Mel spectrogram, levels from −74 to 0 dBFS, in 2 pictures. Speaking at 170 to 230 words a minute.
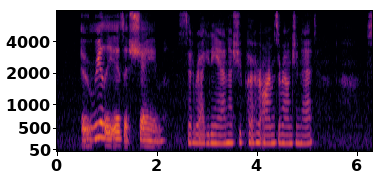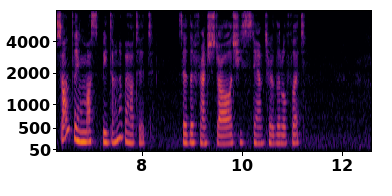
No: average, 150 wpm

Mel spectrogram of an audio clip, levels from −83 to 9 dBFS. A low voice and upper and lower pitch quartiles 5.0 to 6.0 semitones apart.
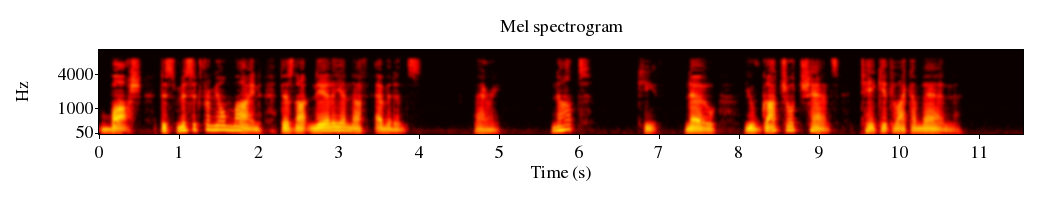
Yes: low, 120 Hz; average, 5.3 semitones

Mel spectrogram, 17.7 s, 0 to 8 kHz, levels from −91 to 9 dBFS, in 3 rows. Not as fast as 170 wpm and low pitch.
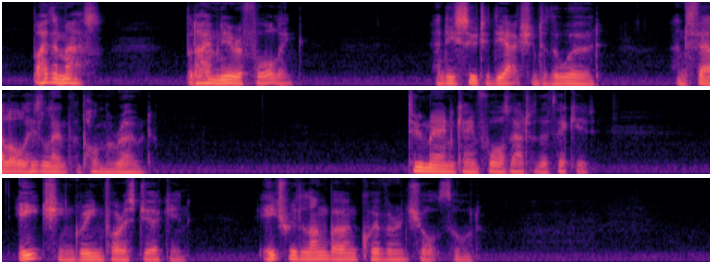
Yes: average, 155 wpm; low, 110 Hz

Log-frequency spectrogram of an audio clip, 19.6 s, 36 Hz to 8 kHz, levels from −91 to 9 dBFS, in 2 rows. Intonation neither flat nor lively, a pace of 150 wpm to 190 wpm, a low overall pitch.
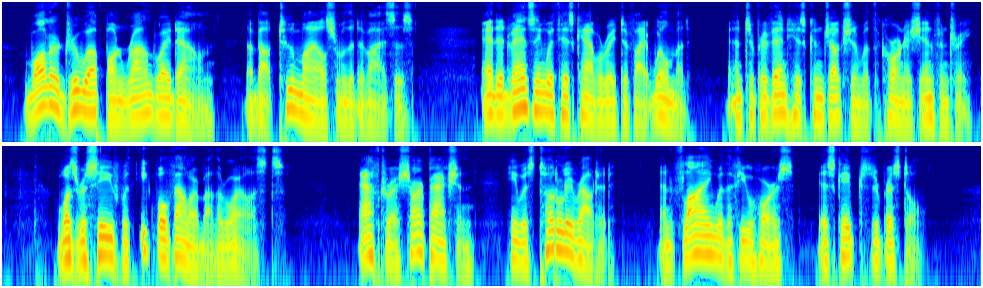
Yes: average, 4.1 semitones; average, 160 wpm; low, 100 Hz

